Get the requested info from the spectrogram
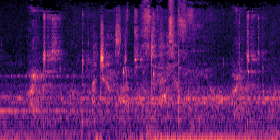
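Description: Vocal ambient music: many layered whispered voices over a sustained drone of held tones and a low hum, with sliding tones rising and falling through it.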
